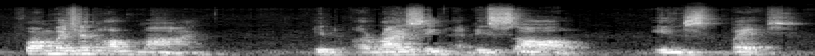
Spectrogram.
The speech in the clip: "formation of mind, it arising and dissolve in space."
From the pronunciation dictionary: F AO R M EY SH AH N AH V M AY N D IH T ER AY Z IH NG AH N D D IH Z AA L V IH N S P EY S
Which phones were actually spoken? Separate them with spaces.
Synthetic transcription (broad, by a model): F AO M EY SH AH N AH F M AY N IH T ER AY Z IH NG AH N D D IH S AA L IH N S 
